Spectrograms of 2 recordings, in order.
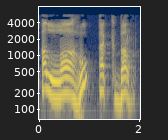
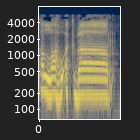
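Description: First: The vowel after the b is kept short. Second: The vowel after the b is stretched long. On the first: The word means greatest. The speaker calls it right. "إنما قل الله أكبر" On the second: The word means drums. The speaker calls it wrong. "يمد باء أكبر"

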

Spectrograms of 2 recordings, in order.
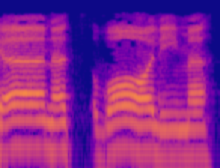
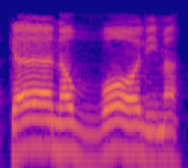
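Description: First: A light breathy t is heard before the z. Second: The t is merged into the following z sound. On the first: The speaker calls it right. "لاحظوا التاء همس صوت خفيف ولا تجانس بينهما" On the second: The speaker calls it wrong. "هذا خطأ"

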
